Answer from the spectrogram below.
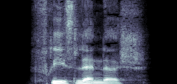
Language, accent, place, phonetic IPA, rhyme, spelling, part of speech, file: German, Germany, Berlin, [ˈfʁiːslɛndɪʃ], -iːslɛndɪʃ, friesländisch, adjective, De-friesländisch.ogg
- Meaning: Frisian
